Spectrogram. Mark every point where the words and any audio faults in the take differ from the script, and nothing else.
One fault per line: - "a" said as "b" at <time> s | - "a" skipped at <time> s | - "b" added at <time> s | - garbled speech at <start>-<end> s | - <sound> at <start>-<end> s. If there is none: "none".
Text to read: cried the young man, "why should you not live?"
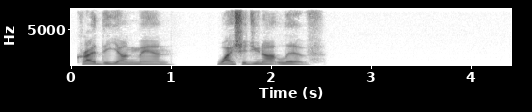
none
